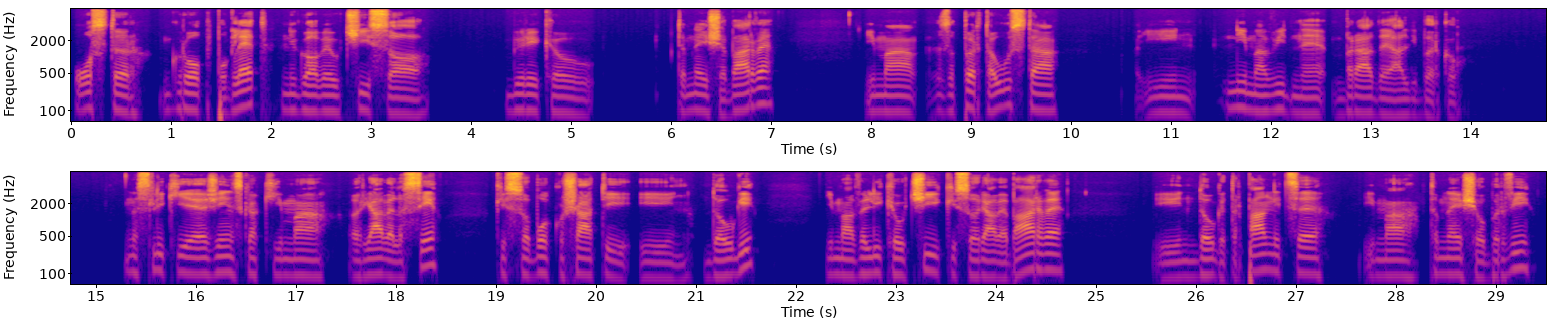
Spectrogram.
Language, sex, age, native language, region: Slovenian, male, 18-29, Slovenian, Central Slovenia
